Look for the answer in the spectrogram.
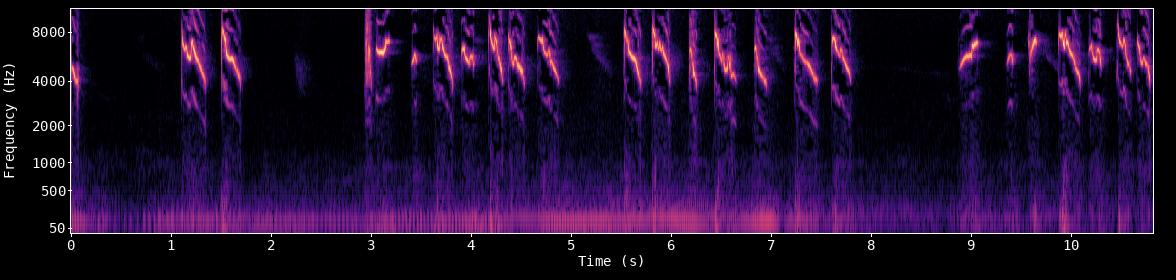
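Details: White-eye in wild-style ngalas song with sharp nembak phrases, used to coax young birds into singing: bursts of high, thin, falling and slurred whistles in uneven groups with brief gaps, over a faint low rumble.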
